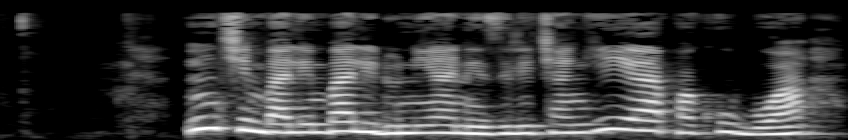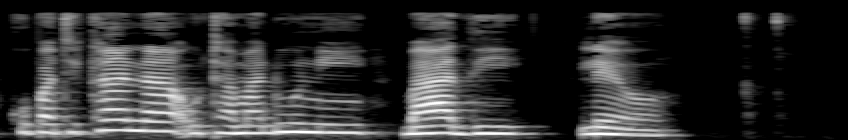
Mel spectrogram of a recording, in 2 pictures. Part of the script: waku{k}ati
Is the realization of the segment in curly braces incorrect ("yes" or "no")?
yes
